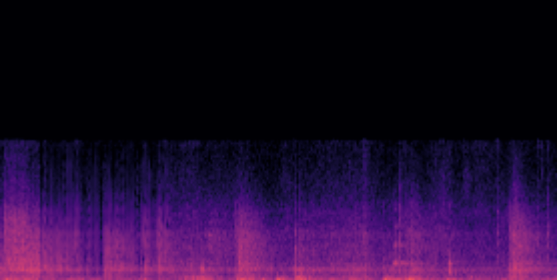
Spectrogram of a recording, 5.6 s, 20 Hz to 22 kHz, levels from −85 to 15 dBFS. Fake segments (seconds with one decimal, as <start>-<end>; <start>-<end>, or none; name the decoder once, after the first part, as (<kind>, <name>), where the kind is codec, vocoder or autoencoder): 0.4-1.7 (vocoder, BigVGAN v2)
